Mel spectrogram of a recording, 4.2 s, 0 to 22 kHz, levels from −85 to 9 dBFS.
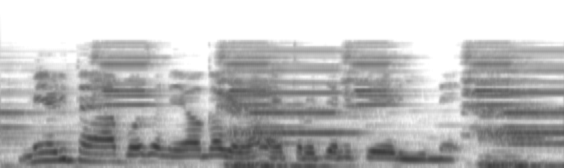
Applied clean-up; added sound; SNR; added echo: classical method log-MMSE.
